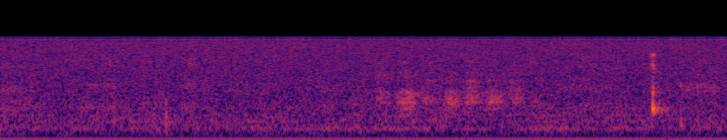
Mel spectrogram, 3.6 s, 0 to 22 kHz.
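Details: 10-week-old baby boy hiccuping during his first laughs: soft baby sounds, then a sudden short, sharp hiccup over steady room hiss.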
